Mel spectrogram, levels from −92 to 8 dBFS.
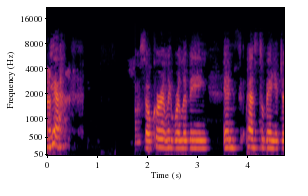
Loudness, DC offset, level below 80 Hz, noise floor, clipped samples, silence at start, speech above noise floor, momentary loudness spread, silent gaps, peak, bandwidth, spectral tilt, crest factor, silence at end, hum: -28 LUFS; under 0.1%; -70 dBFS; -79 dBFS; under 0.1%; 0 s; 51 dB; 11 LU; 1.50-1.54 s; -10 dBFS; 11 kHz; -4 dB/octave; 18 dB; 0 s; none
